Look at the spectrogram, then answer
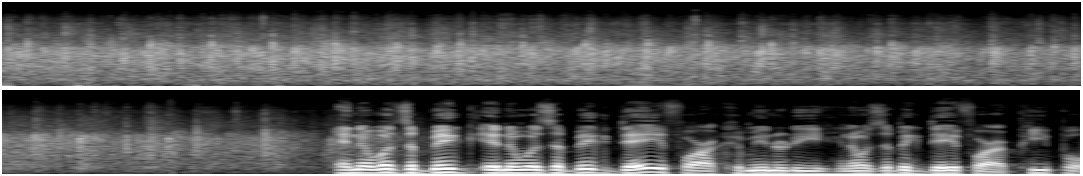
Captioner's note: applause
